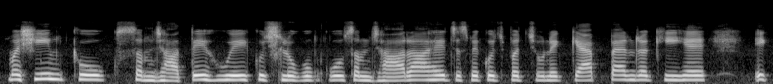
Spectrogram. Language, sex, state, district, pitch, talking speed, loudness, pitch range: Hindi, female, Madhya Pradesh, Bhopal, 205 Hz, 145 wpm, -13 LUFS, 195-215 Hz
